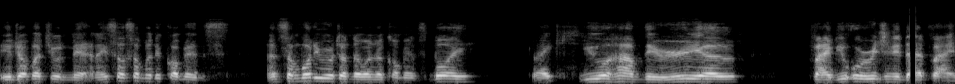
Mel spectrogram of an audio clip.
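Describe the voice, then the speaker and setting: A man speaks at medium pitch and a moderate pace. His intonation is fairly even, and the sound is dry and close with no echo. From Saint Lucia. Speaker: show host. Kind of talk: casual interview chat. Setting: outdoors by a pool.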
